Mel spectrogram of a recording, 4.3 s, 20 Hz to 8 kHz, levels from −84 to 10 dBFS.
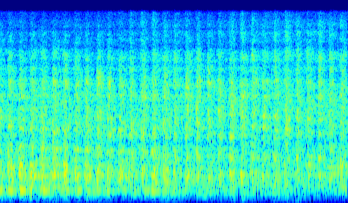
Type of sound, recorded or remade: remade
